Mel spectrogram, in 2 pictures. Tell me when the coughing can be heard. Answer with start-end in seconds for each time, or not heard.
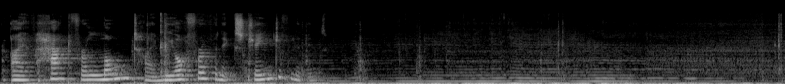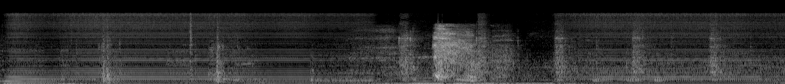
11.4-13.0.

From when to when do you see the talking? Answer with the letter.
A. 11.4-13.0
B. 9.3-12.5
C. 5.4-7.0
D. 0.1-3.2
D.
